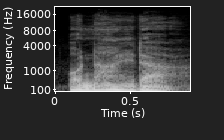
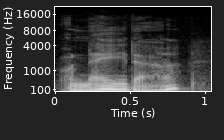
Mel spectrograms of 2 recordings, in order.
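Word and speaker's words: Oneida: It's pronounced as Onida. I don't look like it could be or maybe should be pronounced as Oneda, but no, Onida.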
